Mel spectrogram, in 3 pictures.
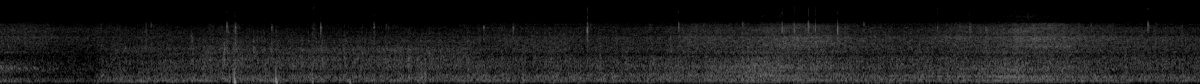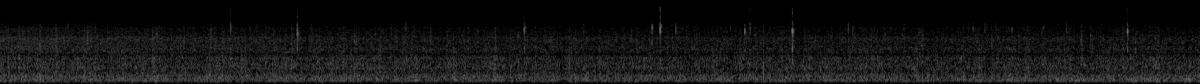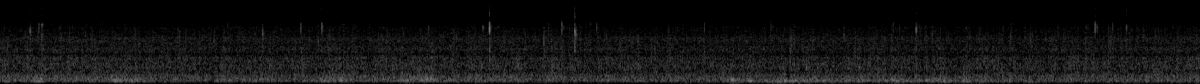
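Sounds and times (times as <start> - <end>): light rain hiss: 0.0 - 36.0
raindrops tapping on glass: 1.0 - 11.9.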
